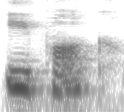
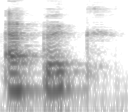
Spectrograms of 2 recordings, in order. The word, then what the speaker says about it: epoch: came in during this tranquil Epoch or epic depends on how you want to pronounce it the UK version or the American version so I'll start again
